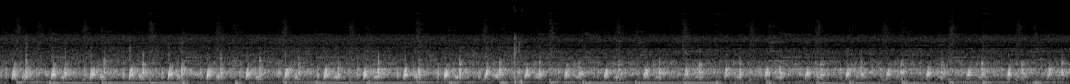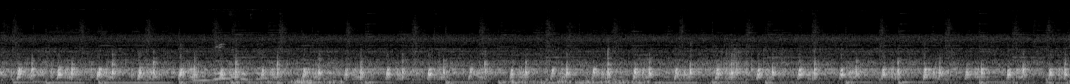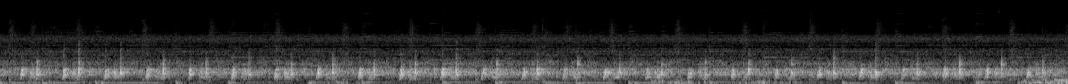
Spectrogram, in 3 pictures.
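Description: Fetal heartbeat picked up by a handheld Doppler probe on a full-term pregnant belly, heard through the device's speaker as a fast, regular pulse.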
